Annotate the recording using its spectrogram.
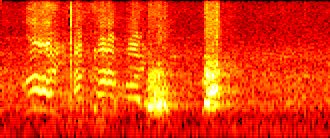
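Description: Dog barking excitedly while running an agility course: a quick run of short, high yips followed by two loud barks about a second and a half in.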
